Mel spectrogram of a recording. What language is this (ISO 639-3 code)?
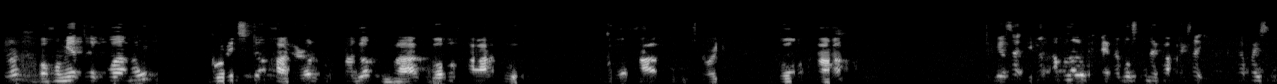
asm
